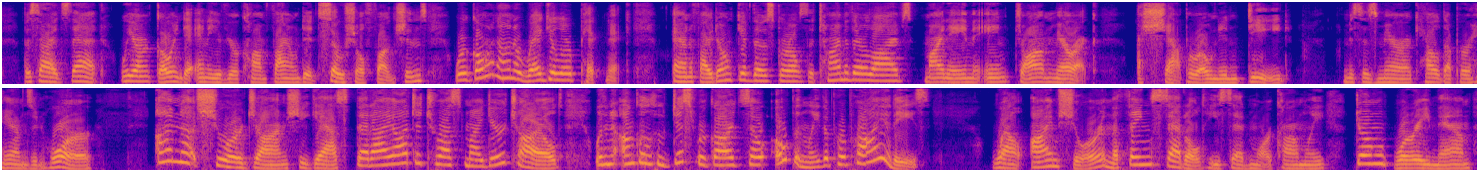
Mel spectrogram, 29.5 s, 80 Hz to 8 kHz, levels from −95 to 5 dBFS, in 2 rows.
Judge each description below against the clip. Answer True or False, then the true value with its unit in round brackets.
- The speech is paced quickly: False (170 wpm)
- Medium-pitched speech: True (170 Hz)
